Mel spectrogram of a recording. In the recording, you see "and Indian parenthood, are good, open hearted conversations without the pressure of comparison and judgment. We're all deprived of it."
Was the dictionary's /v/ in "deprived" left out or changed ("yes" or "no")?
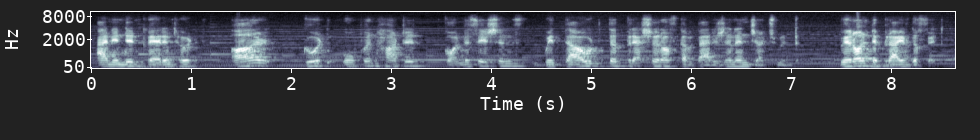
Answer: no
